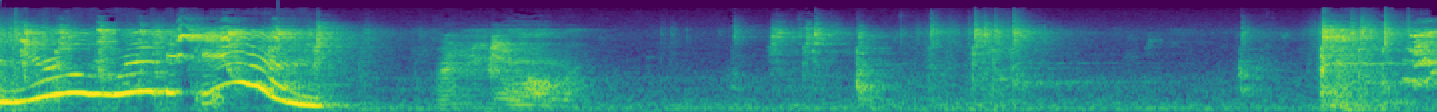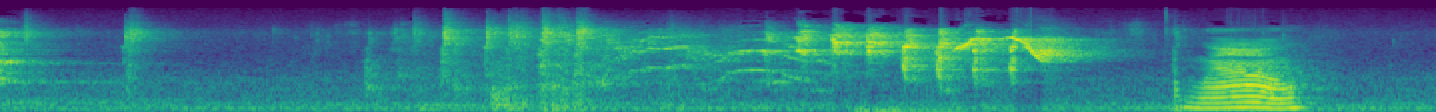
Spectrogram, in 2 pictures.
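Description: Allie, a wet pet bird fresh from a bath, gives loud whistling calls and chirps nearby, in scattered bursts between a person's chatty talk.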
